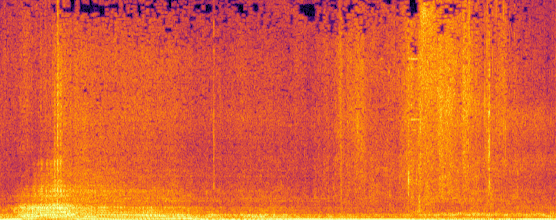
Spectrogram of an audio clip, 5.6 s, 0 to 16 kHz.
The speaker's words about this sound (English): That is the sound of a 5.2 liter flat plane crank, 526 horsepower V8 in the Ford Mustang Shelby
